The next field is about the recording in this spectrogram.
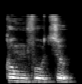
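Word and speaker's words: Kong Fuzi: Confucius is actually Kung Fu Tzu.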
